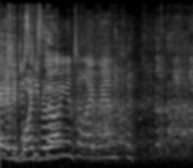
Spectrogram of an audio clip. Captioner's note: laughter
